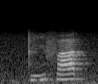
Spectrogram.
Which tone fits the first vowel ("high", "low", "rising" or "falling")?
rising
